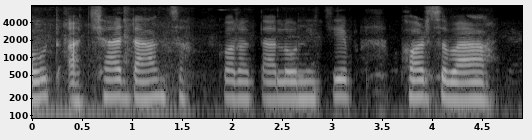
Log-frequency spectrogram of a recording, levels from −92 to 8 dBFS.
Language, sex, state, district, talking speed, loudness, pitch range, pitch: Bhojpuri, female, Uttar Pradesh, Deoria, 100 wpm, -31 LUFS, 190-210 Hz, 195 Hz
